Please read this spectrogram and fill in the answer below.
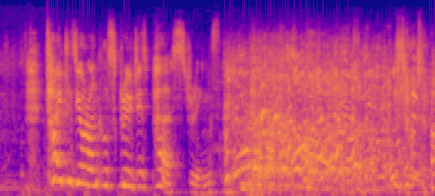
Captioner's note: laughter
